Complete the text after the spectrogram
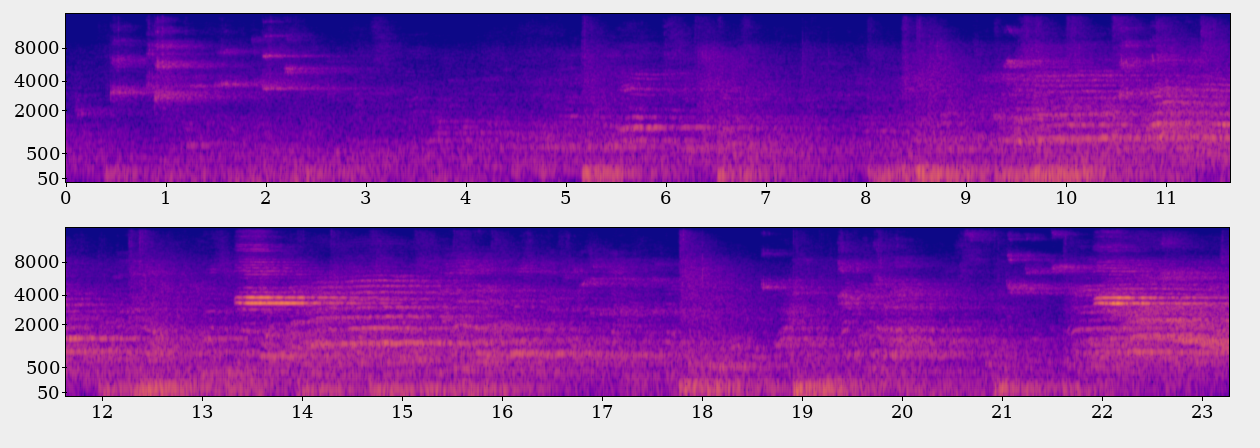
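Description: Young women on court shout and call out to each other.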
